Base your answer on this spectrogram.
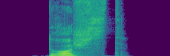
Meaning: second-person singular preterite of dreschen
- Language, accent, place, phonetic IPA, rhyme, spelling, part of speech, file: German, Germany, Berlin, [dʁɔʃst], -ɔʃst, droschst, verb, De-droschst.ogg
